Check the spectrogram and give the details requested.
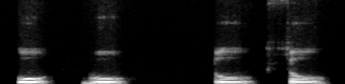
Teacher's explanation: kita kena munculkan mulut. U, bu, tu, su. Kalau tak munculkan mulut dia jadi kurang sifat dia. Jadi tak lengkap, tak sempurna sebutan tersebut.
